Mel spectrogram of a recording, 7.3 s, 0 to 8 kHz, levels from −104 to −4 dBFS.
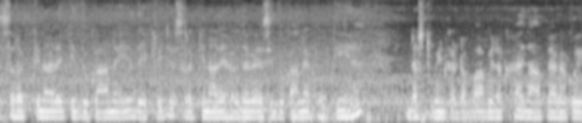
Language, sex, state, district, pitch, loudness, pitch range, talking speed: Hindi, male, Chandigarh, Chandigarh, 100 Hz, -15 LUFS, 95-105 Hz, 215 wpm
